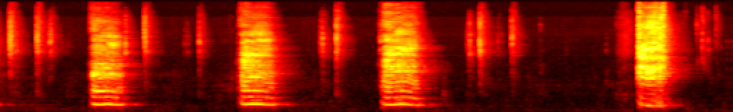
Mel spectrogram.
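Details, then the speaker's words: Dog with kennel cough (infectious tracheobronchitis) gives four harsh, honking, gagging coughs, as if choking on something stuck in its throat; owner first thought a foreign object was lodged; may bring up watery phlegm. "кашляет собака так буд чем-то подавилась и пытается избавиться от инородного предмета в горле иногда она может отхаркивать водянистые"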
